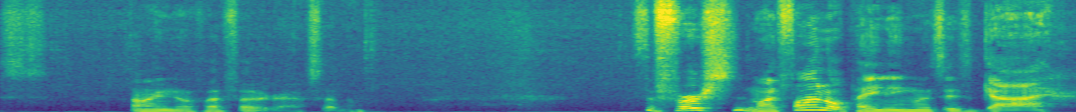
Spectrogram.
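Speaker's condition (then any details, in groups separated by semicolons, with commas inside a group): Parkinson's disease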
